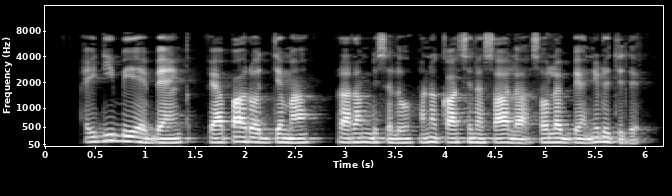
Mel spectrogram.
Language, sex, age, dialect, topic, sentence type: Kannada, male, 18-24, Mysore Kannada, banking, statement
